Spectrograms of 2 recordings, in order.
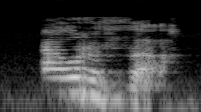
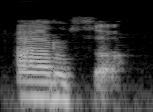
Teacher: when you say that, it's 3 words, but when you pronounce it, it actually sounds like 1 word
